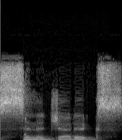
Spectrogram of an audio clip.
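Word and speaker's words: cynegetics: all the information yeah the only pronunciation is synergetics it's a non-plural but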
